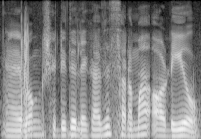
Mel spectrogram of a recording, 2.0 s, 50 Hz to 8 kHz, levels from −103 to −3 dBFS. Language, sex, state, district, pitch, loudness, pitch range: Bengali, male, West Bengal, Dakshin Dinajpur, 135 Hz, -15 LUFS, 130-145 Hz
